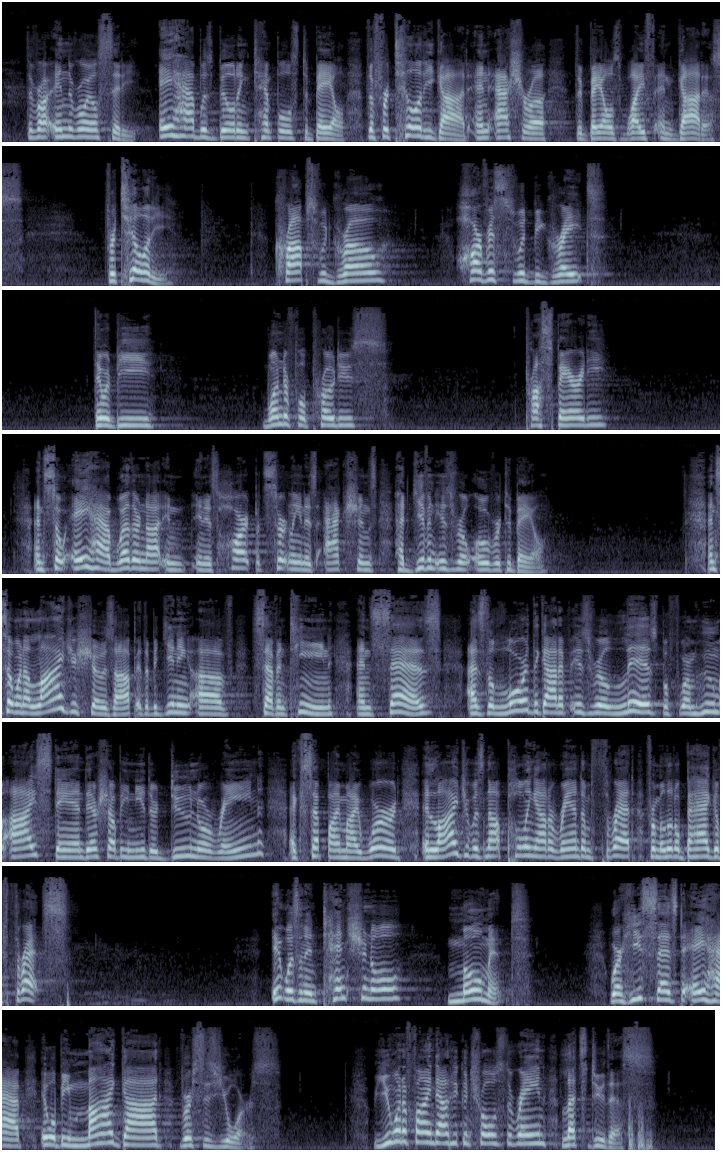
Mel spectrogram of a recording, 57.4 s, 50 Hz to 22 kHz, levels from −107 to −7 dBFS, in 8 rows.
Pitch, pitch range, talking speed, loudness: 195 Hz, 160-220 Hz, 140 wpm, -35 LUFS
